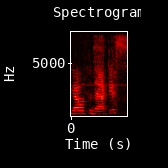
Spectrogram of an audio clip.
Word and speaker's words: Galifianakis: Zach Galifianakis guy.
